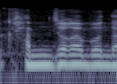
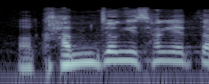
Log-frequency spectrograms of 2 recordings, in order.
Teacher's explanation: 감정해 본다 할 때 감정은 짧게 내지만, 감정이 상했다 할 때 감정은 길게 낸다는 것을 볼 수 있겠군요.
